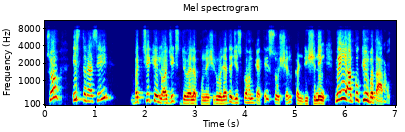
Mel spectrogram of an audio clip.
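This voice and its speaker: A man giving an animated online motivational talk and quizzing his audience. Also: fairly high pitch, brisk. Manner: animated, mixes Hindi and English, quizzes the audience. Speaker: motivational speaker. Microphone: computer mic in an audio-only video call. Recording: dull lo-fi audio.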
